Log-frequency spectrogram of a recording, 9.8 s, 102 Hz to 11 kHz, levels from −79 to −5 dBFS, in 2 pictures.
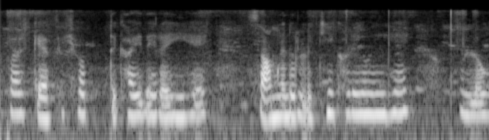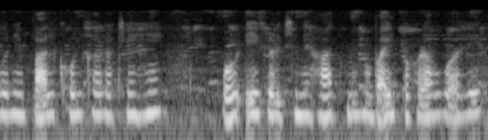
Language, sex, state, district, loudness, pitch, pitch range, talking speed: Bhojpuri, female, Bihar, Saran, -20 LUFS, 235 Hz, 225-245 Hz, 185 wpm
